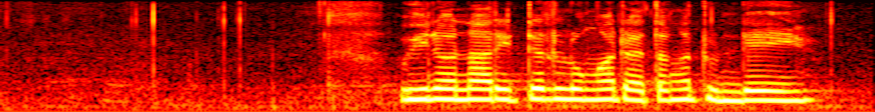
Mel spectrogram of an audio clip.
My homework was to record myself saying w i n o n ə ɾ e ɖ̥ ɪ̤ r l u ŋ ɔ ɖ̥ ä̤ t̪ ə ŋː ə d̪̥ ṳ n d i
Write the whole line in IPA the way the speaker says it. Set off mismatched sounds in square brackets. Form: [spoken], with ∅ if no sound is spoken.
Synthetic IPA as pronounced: w i n o n [a] ɾ [i] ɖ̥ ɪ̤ r l u ŋ ɔ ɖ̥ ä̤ t̪ ə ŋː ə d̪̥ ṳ n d [e]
